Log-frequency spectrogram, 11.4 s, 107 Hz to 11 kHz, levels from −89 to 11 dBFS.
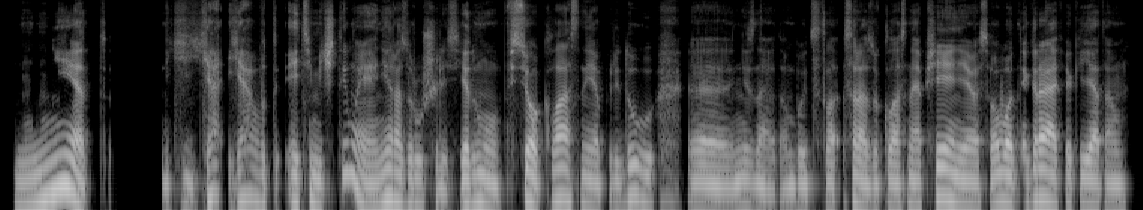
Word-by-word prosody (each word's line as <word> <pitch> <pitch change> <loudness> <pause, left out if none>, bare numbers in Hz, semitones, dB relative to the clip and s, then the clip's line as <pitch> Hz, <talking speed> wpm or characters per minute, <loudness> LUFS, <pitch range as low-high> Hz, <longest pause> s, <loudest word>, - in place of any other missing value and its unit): Нет, 135 - +3 0.7
я 105 +9 -5
я 130 +2 -3
вот 115 -3 -6
эти 115 0 -2
мечты 105 - -1
мои, 215 -7 +1
они 100 +6 +1
разрушились. 105 -7 -2
Я 105 0 +5
думал: 105 -4 0
"Всё - - +3
классно, 130 -3 0
я 100 -3 -1
приду, 110 +3 -3 0.3
э, 95 -2 0
не 105 +2 -2
знаю, 90 -4 -4
там 90 +1 -5
будет 95 0 -4
сла 100 -1 -4
сразу 95 -4 0
классное 100 +1 -1
общение, 110 -4 +2
свободный 110 +2 +1
график, 110 -3 +3
я 105 -2 +3
там, 95 -1 -5
105 Hz, 145 wpm, -25 LUFS, 95-120 Hz, 0.7 s, Я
